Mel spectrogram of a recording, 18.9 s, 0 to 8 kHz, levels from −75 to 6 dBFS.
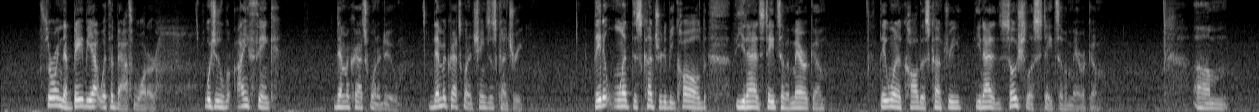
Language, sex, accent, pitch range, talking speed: English, male, American, 115-155 Hz, 150 wpm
